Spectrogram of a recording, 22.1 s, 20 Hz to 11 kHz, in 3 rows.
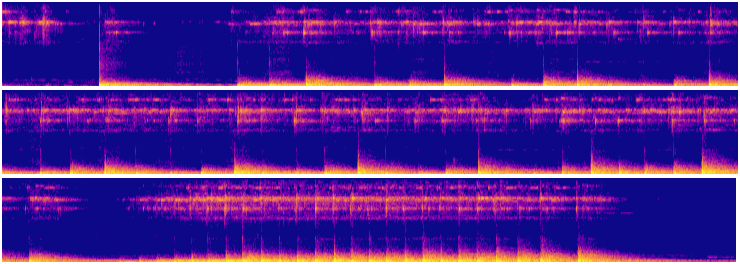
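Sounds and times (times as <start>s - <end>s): frame drum beating: 1.0s - 21.5s.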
